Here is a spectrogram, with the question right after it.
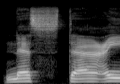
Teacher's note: While it should be somewhere in between, where you show the Noon and its Ghunna without extending or exaggerating the sound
